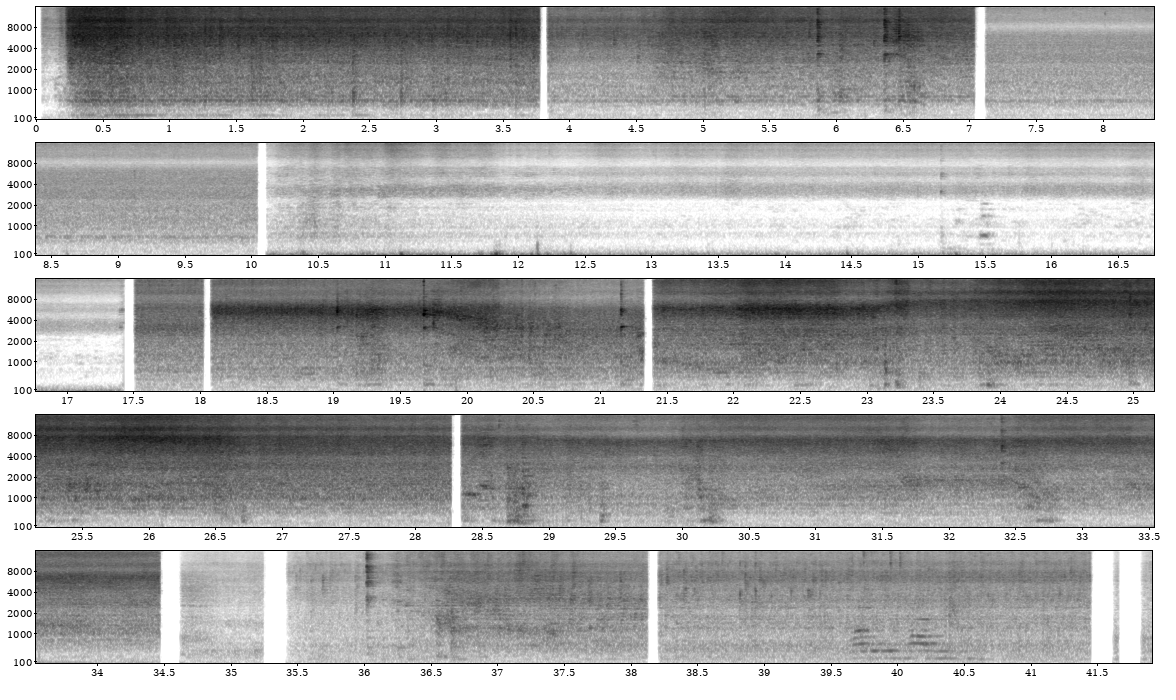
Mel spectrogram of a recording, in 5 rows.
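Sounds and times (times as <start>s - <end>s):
oil sizzling in a pan: 0.1s - 10.1s, 17.5s - 34.5s, 35.5s - 41.5s.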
